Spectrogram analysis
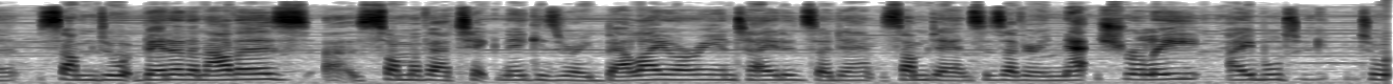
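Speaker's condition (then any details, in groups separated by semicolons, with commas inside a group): No condition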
